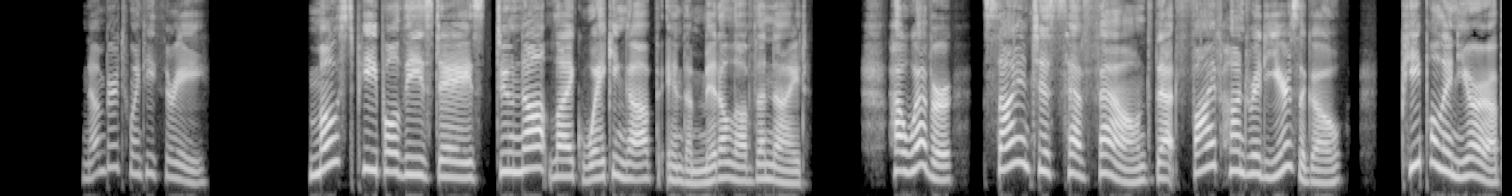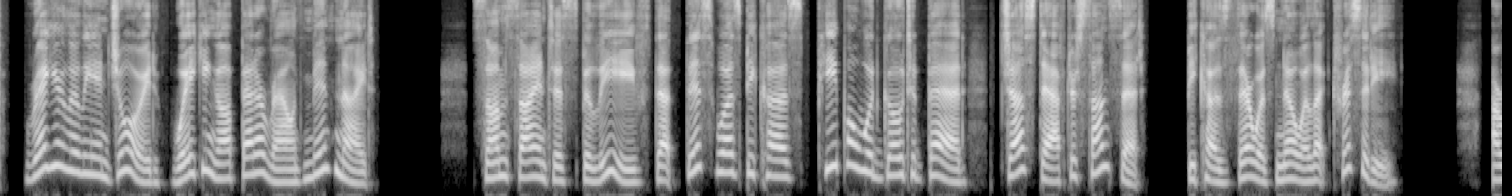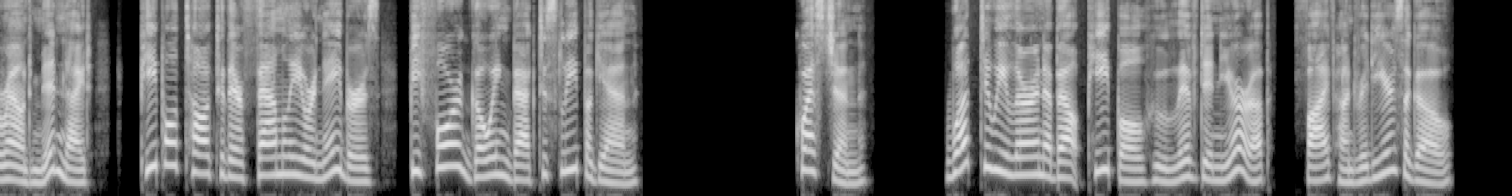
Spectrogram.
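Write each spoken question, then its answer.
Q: what do we learn about people who lived in Europe 500 years ago?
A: They enjoyed waking up around midnight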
